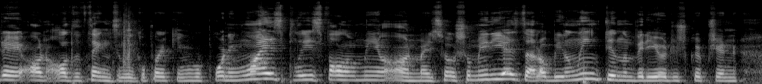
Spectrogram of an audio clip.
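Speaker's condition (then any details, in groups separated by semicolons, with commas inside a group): Cerebral palsy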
